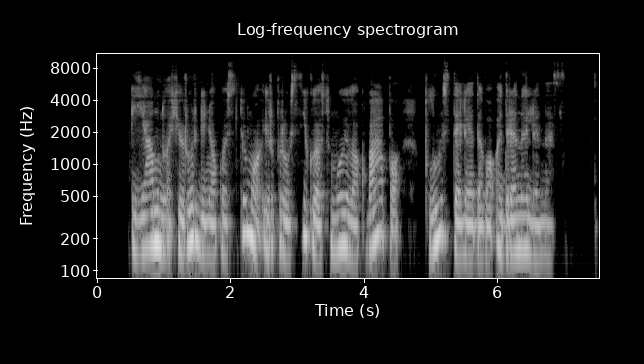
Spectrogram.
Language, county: Lithuanian, Vilnius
